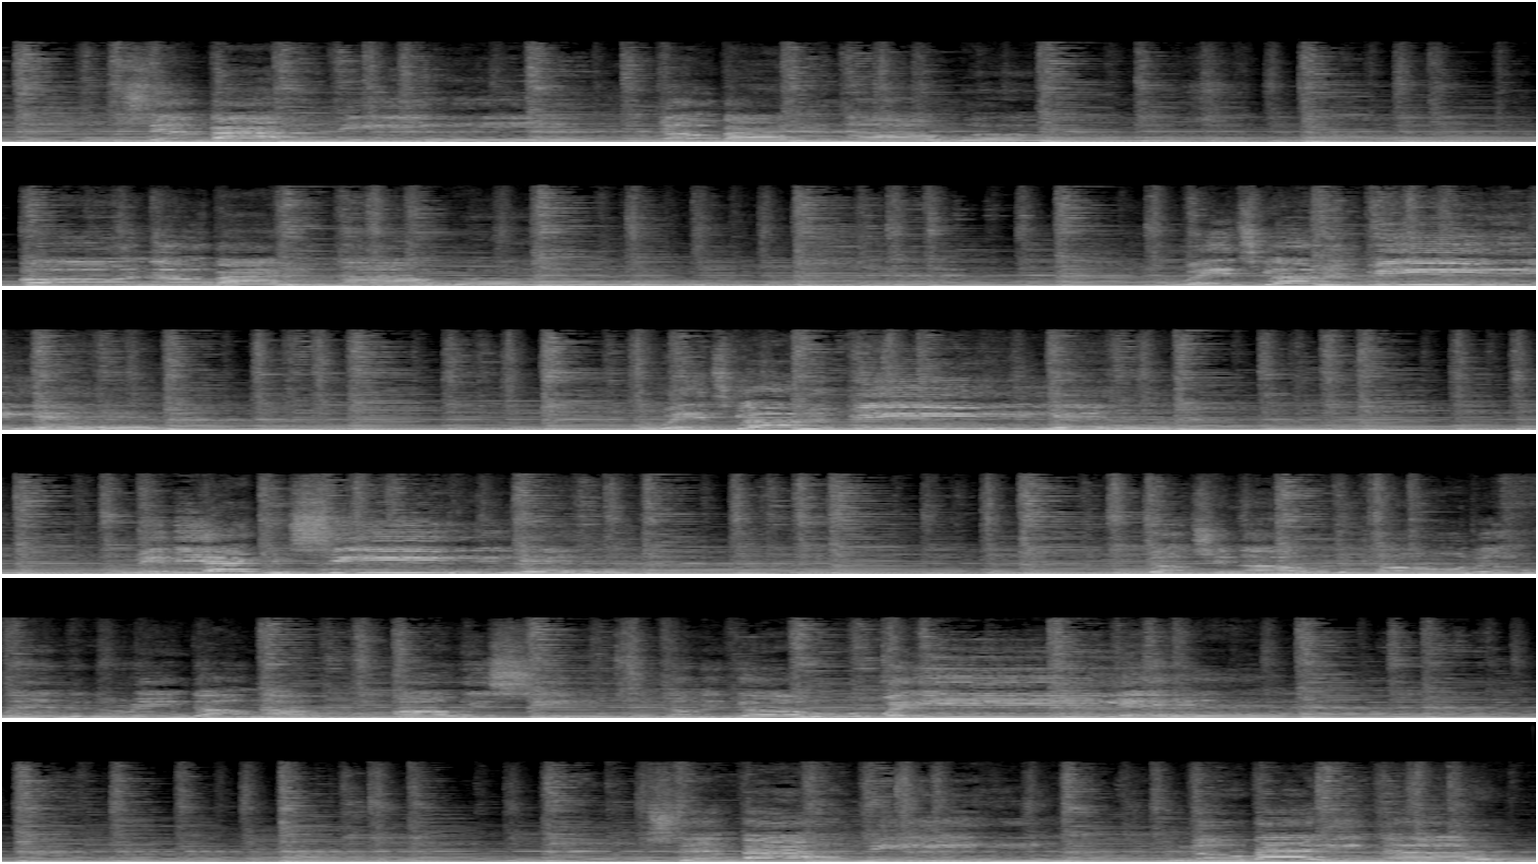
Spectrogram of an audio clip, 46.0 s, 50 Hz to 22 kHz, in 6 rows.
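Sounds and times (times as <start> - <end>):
acoustic guitar strumming: 0.0 - 46.0
man singing: 0.5 - 6.4, 7.8 - 11.6, 13.4 - 16.7, 18.5 - 21.9, 23.5 - 26.6, 28.7 - 37.8, 41.4 - 46.0.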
